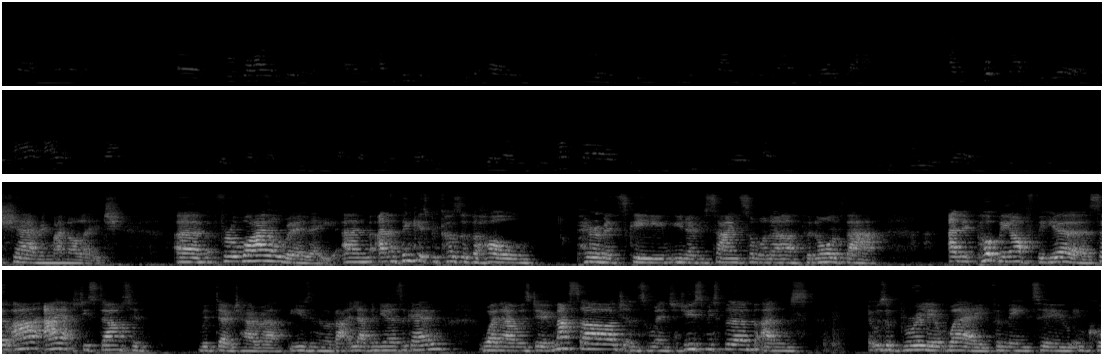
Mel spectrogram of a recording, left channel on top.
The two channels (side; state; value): left; quieter; 36.7 dB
